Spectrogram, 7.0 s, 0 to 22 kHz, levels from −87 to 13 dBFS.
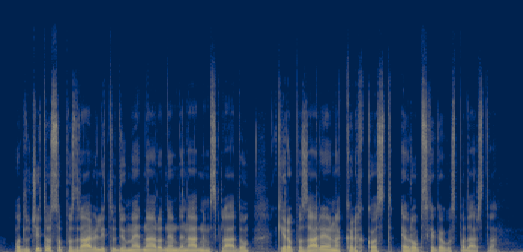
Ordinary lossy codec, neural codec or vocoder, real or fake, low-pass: none; none; real; 19.8 kHz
